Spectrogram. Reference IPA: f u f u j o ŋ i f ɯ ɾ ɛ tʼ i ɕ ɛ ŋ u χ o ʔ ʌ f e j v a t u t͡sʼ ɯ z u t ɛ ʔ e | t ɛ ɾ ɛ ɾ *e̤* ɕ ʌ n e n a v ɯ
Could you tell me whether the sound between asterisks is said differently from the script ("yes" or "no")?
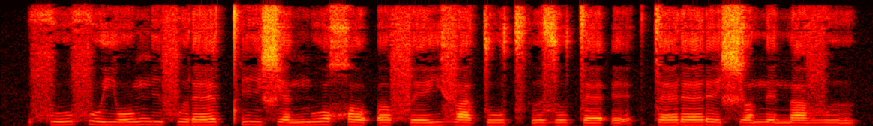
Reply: yes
